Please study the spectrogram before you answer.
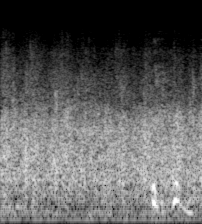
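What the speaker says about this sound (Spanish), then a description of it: "¿Cuánto le dan un aplauso al Señor?" Congregation in a church service applauding for the Lord, a soft, diffuse patter of many hands with no single claps standing out. A brief voice breaks through near the end.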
